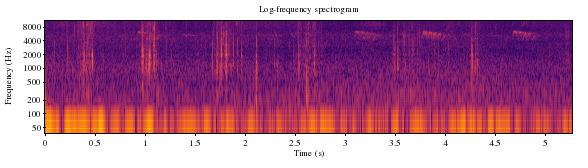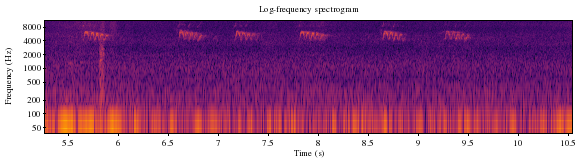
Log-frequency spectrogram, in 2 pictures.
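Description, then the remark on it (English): Footsteps crunch irregularly along an outdoor coastal path, walking down to Lizard Point, thinning out after about six seconds, while a series of short, evenly spaced high chirps repeats over a steady outdoor hiss. “Walking down to Lizard Point, and there's a chough right in front of me.”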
